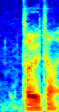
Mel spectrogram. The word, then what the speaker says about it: Toyota: of brandings like sony toyota toyota it's actually pronounced in japanese nintendo and also some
